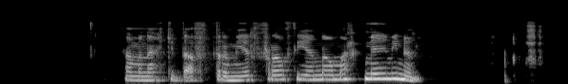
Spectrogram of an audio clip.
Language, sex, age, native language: Icelandic, female, 50-59, Icelandic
